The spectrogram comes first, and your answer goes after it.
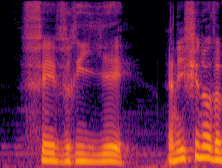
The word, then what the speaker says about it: février: ER is pronounced E. Janvier, février.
